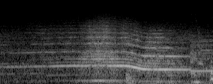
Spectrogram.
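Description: A Ferrari Formula 1 car in a racing video game whines past at the Italian Grand Prix, a high engine tone sweeping down in pitch as it passes, with rising engine noise from another car close behind.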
